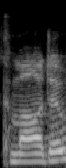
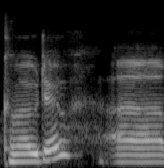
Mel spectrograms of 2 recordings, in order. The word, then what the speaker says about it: Kamado: Well, first and foremost, it's pronounced Kamado, not Komodo.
